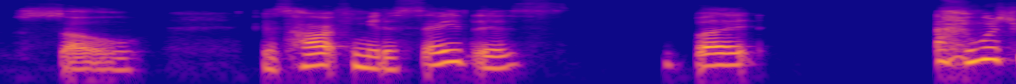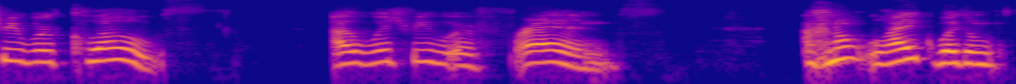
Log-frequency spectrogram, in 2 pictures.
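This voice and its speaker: A hurt, long-suffering caregiver played by a woman pleads for respect in a stage monologue. Her voice is fairly high and very mellow, with slightly dull online audio. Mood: gentle, reluctant. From Georgia, United States. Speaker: auditioning actor. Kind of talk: dramatic monologue.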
